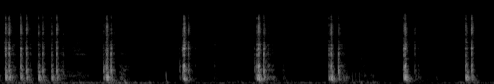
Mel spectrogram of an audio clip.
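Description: Fingertips and nails tap and scratch the textured surface of a dark grey, palm-sized, hollow-backed plastic shift-selector panel around an automatic gear lever in a car's center console. A quick run of four sharp taps opens the clip, followed by single taps spaced irregularly, eleven in all. Each is a dry, bright click with almost no ring, heard over a faint low rumble.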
